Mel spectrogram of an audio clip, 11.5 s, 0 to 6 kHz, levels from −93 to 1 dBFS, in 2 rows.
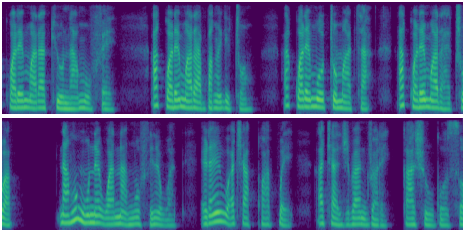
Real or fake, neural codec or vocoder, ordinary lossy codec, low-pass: fake; codec, 16 kHz, 8 kbps, FunCodec, trained on Chinese and English, 25 frames a second; AAC, 48 kbps; 5.4 kHz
